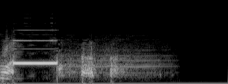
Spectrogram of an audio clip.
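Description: A single steady high censor beep, about half a second long, blanking out a swear word in a recorded telephone conversation. It is followed by a brief word from a man's voice over the phone line, then faint line hiss.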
